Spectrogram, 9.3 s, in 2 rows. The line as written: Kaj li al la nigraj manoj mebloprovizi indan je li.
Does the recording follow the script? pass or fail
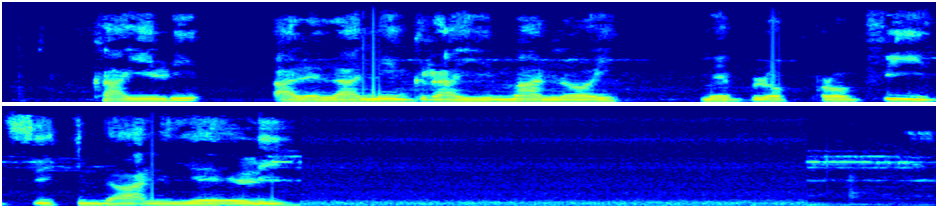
pass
